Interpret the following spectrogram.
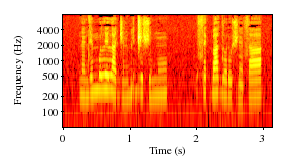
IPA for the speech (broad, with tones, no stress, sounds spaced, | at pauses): ɾ ɛ̃˧ d e˦ m o˦ l e˦ l a˧ d͡ʒ ã˧ ɡ͡b i˦ d͡ʒ e˦˨ ʃ i˧ m ũ˧ | s ɛ˦ ɡ͡b a˦ d o˧ ɾ u˧ ʃ ɛ̃˨ s a˧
